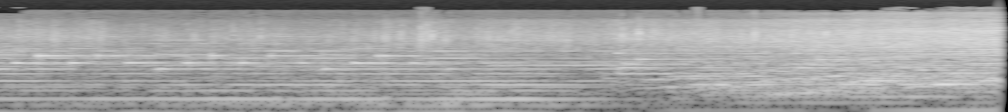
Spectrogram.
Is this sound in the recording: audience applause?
no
